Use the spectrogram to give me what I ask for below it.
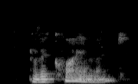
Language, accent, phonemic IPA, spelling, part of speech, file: English, Southern England, /ɹɪˈkwʌɪəm(ə)nt/, requirement, noun, LL-Q1860 (eng)-requirement.wav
